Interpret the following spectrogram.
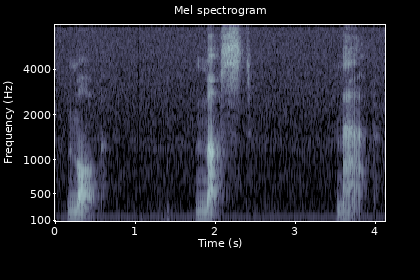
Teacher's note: you press your lips together and inwards making the humming noise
